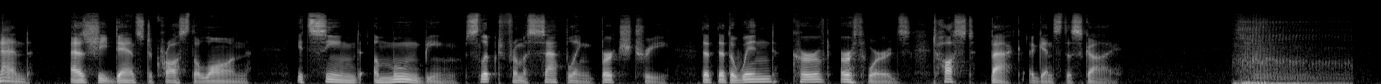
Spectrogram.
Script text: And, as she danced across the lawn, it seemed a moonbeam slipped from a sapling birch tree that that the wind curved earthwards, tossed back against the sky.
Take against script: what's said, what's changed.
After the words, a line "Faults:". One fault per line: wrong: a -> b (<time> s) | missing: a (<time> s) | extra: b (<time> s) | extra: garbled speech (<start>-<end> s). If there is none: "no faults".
And, as she danced across the lawn, it seemed a moonbeam slipped from a sapling birch tree that that the wind curved earthwards, tossed back against the sky.
Faults:
no faults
